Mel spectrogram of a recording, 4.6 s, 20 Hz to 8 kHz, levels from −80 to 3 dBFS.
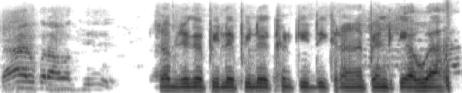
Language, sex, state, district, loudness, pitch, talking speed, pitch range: Hindi, male, Chhattisgarh, Balrampur, -16 LUFS, 120 Hz, 155 wpm, 120-170 Hz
